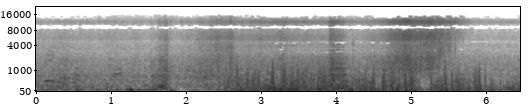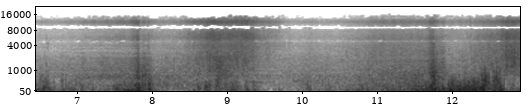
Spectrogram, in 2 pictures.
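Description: Sea waves surging against a rocky shore and forcing water up through a blowhole in the rock, the rush of water and spray swelling and fading every few seconds, loudest near the end.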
